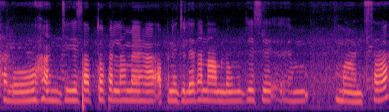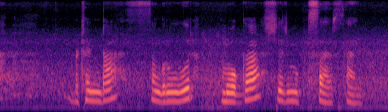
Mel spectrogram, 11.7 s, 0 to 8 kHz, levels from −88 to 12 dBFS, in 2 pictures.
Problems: none marked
